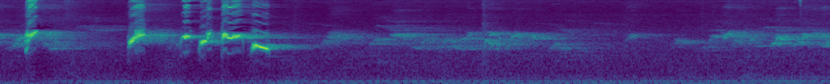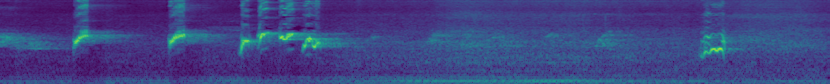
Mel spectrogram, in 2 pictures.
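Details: Red-whiskered bulbul in clear, full master song: quick bursts of bright, ringing chirps between gentle warbles, phrases recurring twice, with a low hum and faint hiss in the background.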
